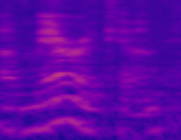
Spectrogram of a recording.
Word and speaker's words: American: look at the word American step three syllables government has got three syllables now which one is stressed American the second one and government so mirror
